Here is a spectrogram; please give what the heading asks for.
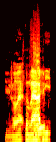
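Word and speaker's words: Labbe: Labby.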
